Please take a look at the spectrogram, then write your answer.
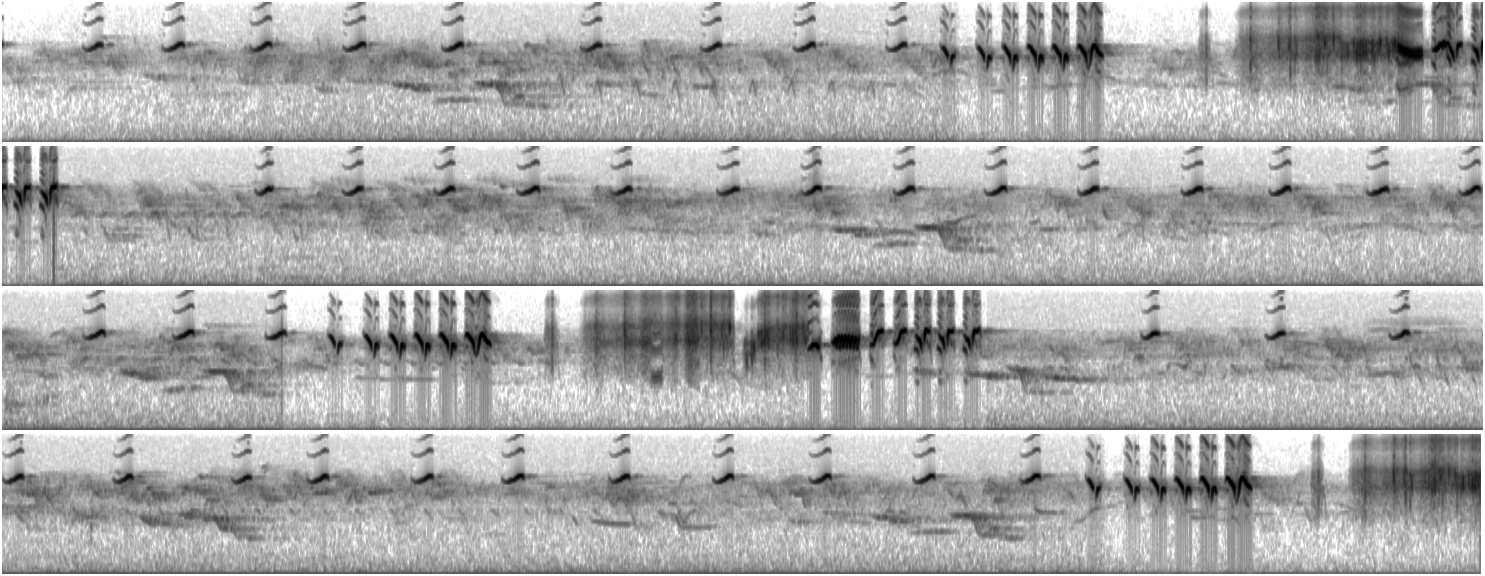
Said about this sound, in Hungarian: Fészke közelében gyakran hallatja rövid füttyögésekből álló fióka féltő hangját, melyek megelőzik ének strófáját.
